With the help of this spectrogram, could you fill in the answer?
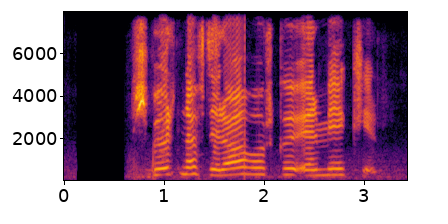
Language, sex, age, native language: Icelandic, female, 8, Icelandic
